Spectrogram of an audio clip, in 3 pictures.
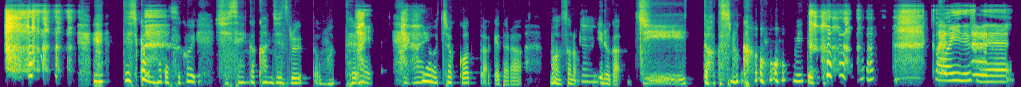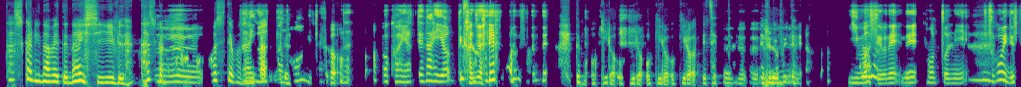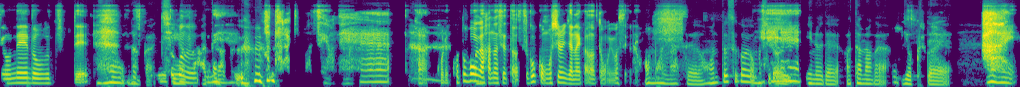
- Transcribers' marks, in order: laugh; laughing while speaking: "私の顔を見てて"; laugh; laughing while speaking: "確かな おこしてもないからねる そう"; unintelligible speech; laughing while speaking: "う、そう。でも起きろ 起き … てる みたいな"; laughing while speaking: "ですよね"; distorted speech; tapping; laugh; other background noise; giggle
- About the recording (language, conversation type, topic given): Japanese, unstructured, ペットが言葉を話せるとしたら、何を聞きたいですか？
